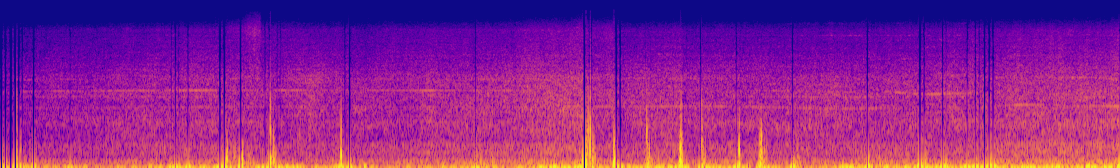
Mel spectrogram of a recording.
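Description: Hi-rail truck's engine running with a steady low rumble as its hydraulic grapple crane swings, with scattered sharp knocks, several coming close together about halfway through.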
